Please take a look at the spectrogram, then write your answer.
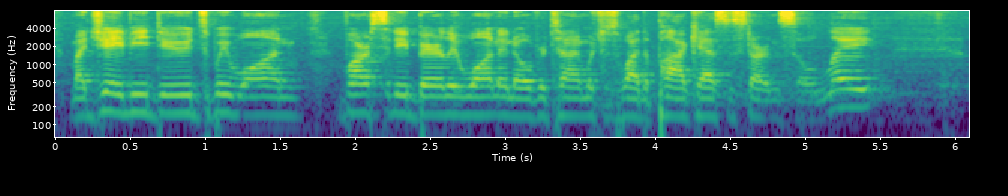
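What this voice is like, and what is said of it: Raspy voice. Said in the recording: “I coached a lacrosse game tonight, which is why my voice probably sounds raspy.”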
